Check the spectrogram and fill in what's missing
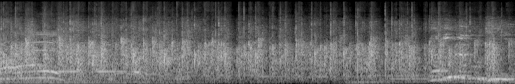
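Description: A church congregation applauds the Lord with sustained, dense clapping throughout, steady and loud with a brief swell near the end, voices mingling faintly in the crowd noise.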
